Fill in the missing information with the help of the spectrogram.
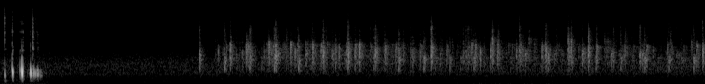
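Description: A few quick, loud knocks at the very start, then from about two seconds in a small crowd's scattered applause, dense irregular claps.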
